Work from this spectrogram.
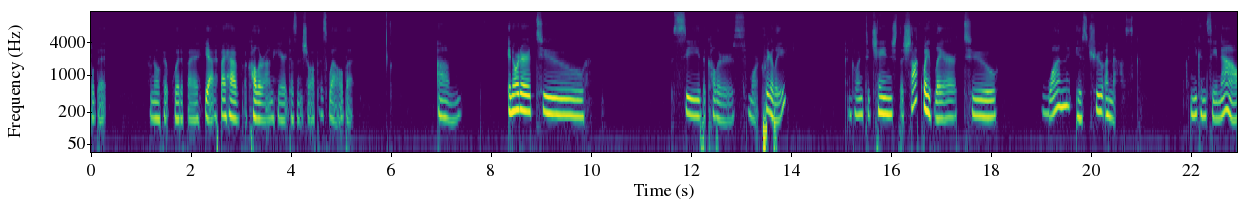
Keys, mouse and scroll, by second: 0.3 click, 1.6 click, 6.7 click, 14.5 click, 14.7 click, 14.9 click, 15.1 click, 15.2 click, 15.4 click, 16.3 click, 17.2 click, 20.0 click.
